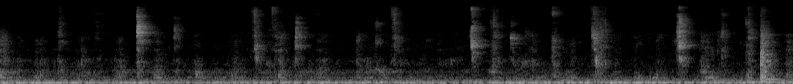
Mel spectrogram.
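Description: Two people chewing and smacking their lips as they eat rice-less kimbap: a string of short, irregular mouth clicks over a steady low hum.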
